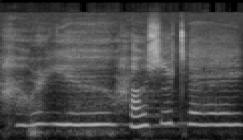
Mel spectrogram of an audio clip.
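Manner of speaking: high, slow, sweet motherly voice. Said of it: "just so sweet".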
